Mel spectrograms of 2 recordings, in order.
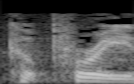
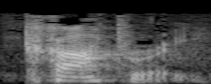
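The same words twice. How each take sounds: First: The name is said in a French-sounding way. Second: The name is said in a plain English way. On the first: The speaker calls it wrong. "not Capri. That sounds French" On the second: The speaker calls it right. "It's Capri"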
